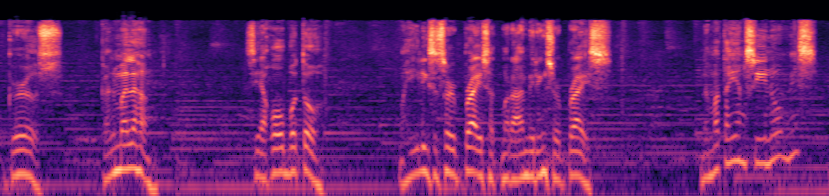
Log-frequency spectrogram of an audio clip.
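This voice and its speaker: A man's voice: medium pitch, expressive, unhurried, pauses often, soft background music, lightly acted. A man playing a polite but flustered peacemaking eldest son in his late twenties in a Filipino radio drama. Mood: calming, polite.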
